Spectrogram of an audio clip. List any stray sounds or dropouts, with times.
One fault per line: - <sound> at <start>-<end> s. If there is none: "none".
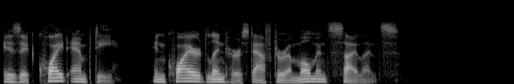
none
